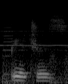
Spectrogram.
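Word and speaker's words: Beatriz: I don't know how, every time I look at her last name, it looks like it's pronounced, you say it a different way that it's spelled. And I know that's not accurate, but all I can see in my mind is the spelling.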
